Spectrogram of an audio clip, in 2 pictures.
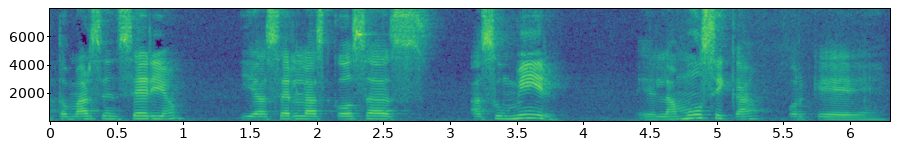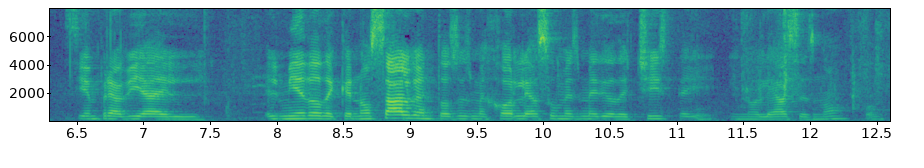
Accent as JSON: {"language": "Spanish", "country": "Ecuador", "moved": "yes", "lives_now": "Netherlands", "said": "Y cuando yo salí del Ecuador, yo salí queriendo ser rockera y punkera. Y en Holanda yo compuse un poco en estos estilos"}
